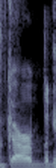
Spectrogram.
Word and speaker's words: Garbodor: It's Garbodor. – It's garbage and odor.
